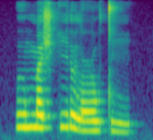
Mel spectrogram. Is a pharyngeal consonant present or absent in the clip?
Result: present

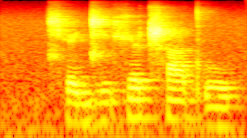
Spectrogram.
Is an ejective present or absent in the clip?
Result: present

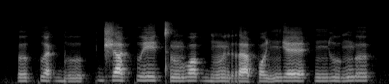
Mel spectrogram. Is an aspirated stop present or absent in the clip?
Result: present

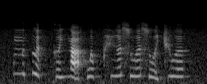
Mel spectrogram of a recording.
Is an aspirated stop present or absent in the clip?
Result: absent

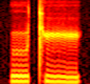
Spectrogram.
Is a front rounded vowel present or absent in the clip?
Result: present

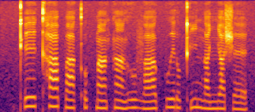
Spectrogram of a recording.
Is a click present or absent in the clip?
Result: absent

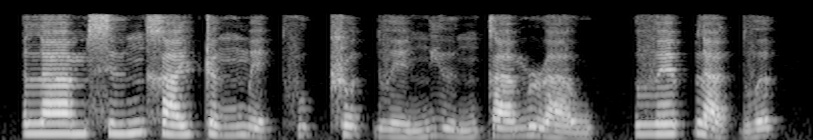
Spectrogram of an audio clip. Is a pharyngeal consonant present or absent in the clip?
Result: absent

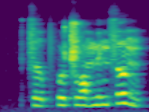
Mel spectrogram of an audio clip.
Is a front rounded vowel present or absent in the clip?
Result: present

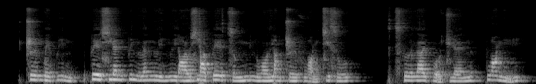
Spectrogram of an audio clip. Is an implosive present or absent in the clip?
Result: absent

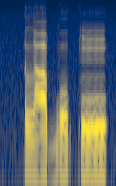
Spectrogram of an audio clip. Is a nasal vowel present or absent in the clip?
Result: present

